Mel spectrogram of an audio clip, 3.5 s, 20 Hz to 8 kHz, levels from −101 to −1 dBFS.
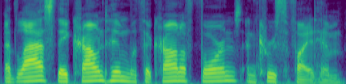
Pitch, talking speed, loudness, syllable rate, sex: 130 Hz, 225 wpm, -19 LUFS, 4.8 syllables/s, male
